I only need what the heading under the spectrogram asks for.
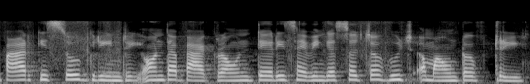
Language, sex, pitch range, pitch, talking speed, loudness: English, female, 185-210 Hz, 200 Hz, 190 wpm, -16 LUFS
